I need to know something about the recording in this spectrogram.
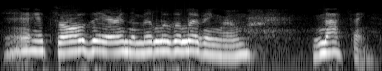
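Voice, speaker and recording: An actress in a radio drama playing a bitter, grasping crook's widow with a biting, sarcastic way of talking. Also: female voice, medium pitch, moderate pace, lightly acted. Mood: scornful. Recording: muffled phone-like old radio broadcast.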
